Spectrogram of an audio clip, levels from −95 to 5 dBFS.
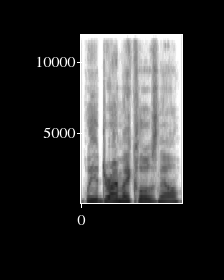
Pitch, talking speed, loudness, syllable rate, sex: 195 Hz, 285 wpm, -14 LUFS, 6.1 syllables/s, male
